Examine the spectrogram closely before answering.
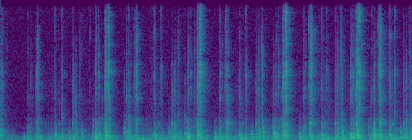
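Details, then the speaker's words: Vulcan Senior child's toy sewing machine (made in England), hand-cranked test run after oiling the needle bar and adjusting substituted tension parts; quick clicking taps with no jamming as it chain-stitches: normal chain stitch sewing. "it's not jamming up it's promising let's have a look it's a chain Stitcher so I should be able to chain out or we can see it chaining there"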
